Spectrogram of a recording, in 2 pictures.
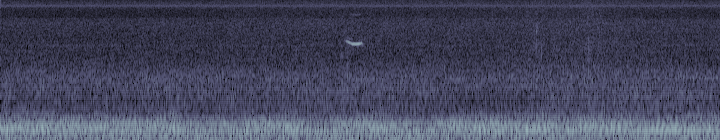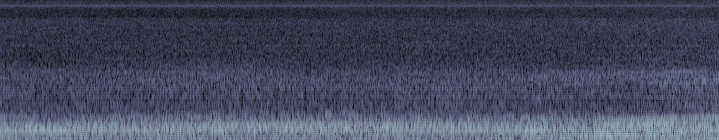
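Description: A car engine hums steadily and rises in pitch near the end.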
